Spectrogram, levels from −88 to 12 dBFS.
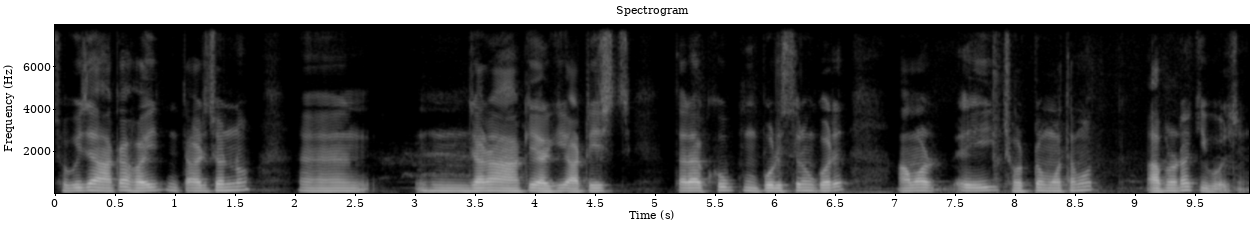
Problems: background sounds at intervals, background conversations at intervals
